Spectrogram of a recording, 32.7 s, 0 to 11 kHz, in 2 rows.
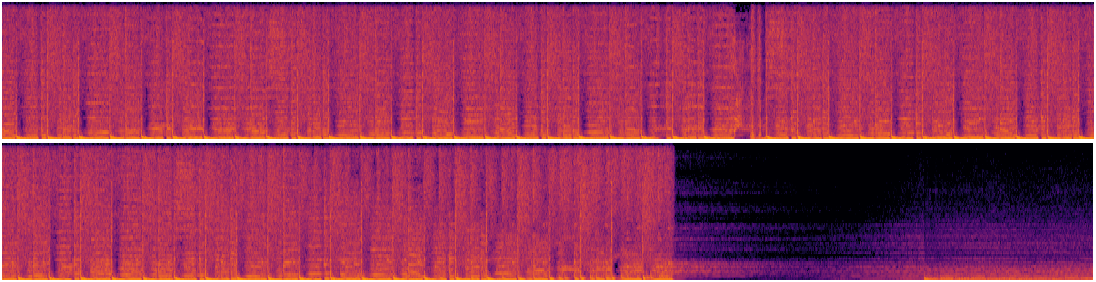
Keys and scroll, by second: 0.5 alt+space, 1.6 ctrl+alt+z, 3.7 ctrl+t, 7.0 ctrl+0, 13.6 ctrl+alt+z, 15.3 ctrl+=, 25.8 ctrl+space, 25.9 ctrl+alt+z.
